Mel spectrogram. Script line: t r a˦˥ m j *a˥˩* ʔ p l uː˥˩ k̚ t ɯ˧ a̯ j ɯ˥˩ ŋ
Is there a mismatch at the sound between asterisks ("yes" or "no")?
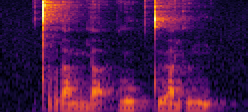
yes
